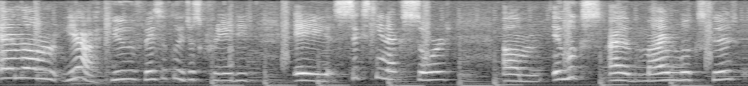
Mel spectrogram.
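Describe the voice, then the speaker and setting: A woman with a rough voice giving a casual step-by-step tutorial, halting with fillers and restarts. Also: high-pitched, faint music behind. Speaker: tutorial creator. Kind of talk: casual screen-recorded tutorial.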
